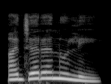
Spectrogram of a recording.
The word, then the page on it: ಅಜರನುಲಿ: ajaranuli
